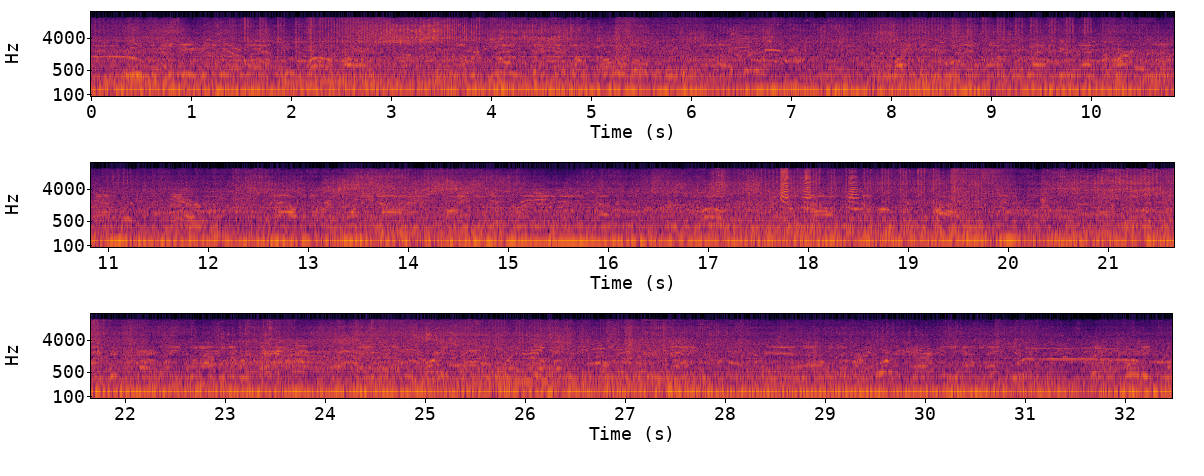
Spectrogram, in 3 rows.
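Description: Engines of small four-cylinder and V6 demolition derby cars running and revving together in a low, steady rumble, over crowd chatter, with a few sharp knocks a little past the middle.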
